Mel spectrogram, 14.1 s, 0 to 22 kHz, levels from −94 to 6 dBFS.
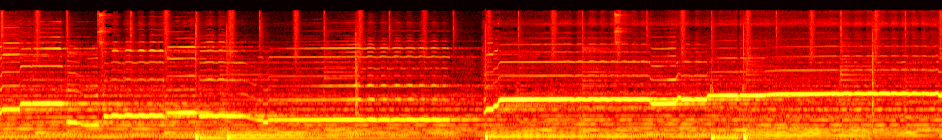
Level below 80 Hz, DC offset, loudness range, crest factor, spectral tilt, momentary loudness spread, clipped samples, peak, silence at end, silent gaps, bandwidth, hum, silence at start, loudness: -32 dBFS; under 0.1%; 6 LU; 16 dB; -5 dB/octave; 9 LU; under 0.1%; 0 dBFS; 0 s; none; 16.5 kHz; none; 0 s; -15 LUFS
